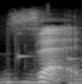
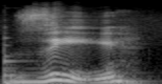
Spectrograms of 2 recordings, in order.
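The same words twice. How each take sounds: First: The letter is said the Canadian way, zed. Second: The letter is said the American way, zee.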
